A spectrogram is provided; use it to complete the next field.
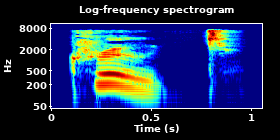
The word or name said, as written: croute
